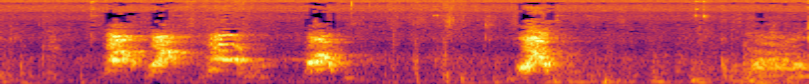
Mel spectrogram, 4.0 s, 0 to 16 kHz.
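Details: Shadow, a dog playing tug-of-war on 15 February 2015, lets out short, sharp barks and yips, about six bursts in four seconds at uneven intervals, with a soft low rumble and household noise underneath.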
